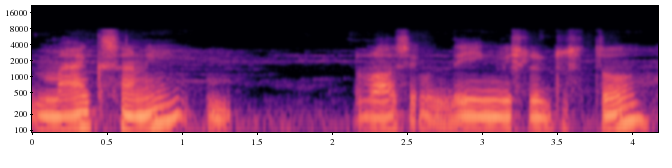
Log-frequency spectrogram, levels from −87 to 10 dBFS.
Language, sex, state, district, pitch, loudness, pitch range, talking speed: Telugu, male, Telangana, Hyderabad, 95 Hz, -19 LUFS, 90-110 Hz, 85 wpm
